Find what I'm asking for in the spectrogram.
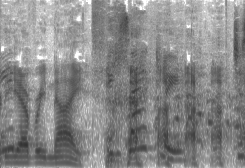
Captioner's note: Adamus chuckles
